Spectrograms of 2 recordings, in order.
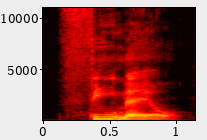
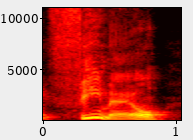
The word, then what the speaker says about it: female: a stressed syllable so take a look at the word female female okay female the stressed syllable is the first part of that word fee and you can see the letter e there that's the stressed part e so often in many words in english when the e is the stressed part we pronounce it e take a look at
